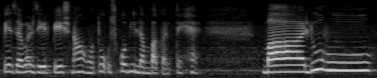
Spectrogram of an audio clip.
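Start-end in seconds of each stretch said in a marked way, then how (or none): 4.0-5.6 मालुहु with the final हु drawn out long; lengthened hu. Shown as a demonstration. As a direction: stretch the हु in मालुहु. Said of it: "हु को क्यों लंबा किया है".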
